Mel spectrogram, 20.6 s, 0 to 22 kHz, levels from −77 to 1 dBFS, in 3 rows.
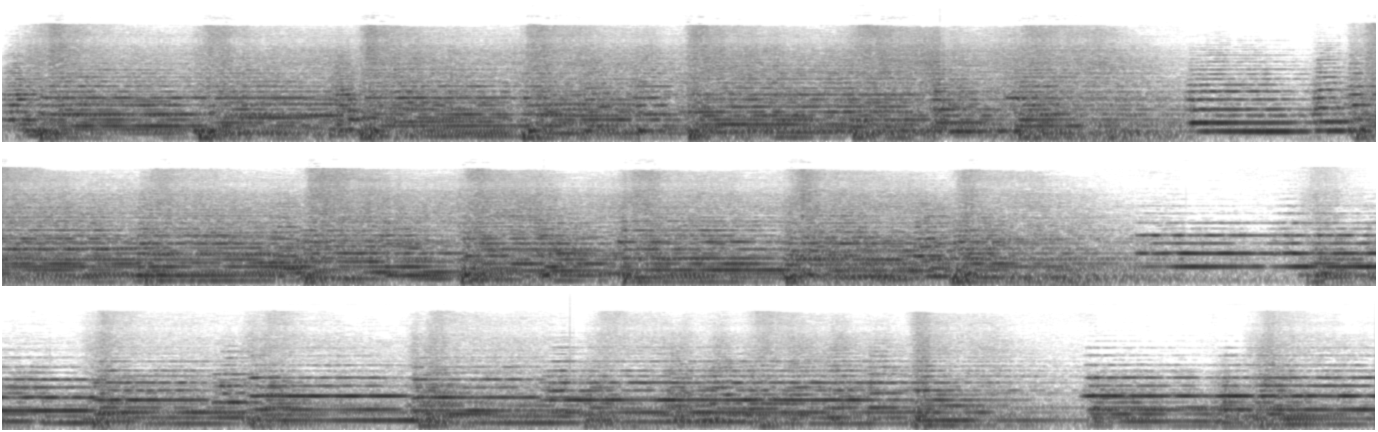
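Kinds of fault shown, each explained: Gain pumping, throughout: the gain is pulled down each time a loud sound arrives, a swing of roughly 15 dB, so the level seems to breathe in and out. Loud and quiet passages sit unnaturally close together and the whole clip sounds squashed. This is likely an input gain set far too high for the microphone, with a fast limiter or compressor clamping down on each peak and releasing between them.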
